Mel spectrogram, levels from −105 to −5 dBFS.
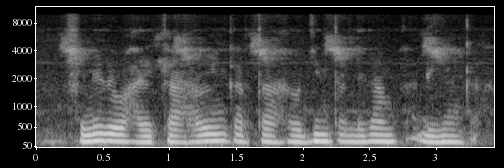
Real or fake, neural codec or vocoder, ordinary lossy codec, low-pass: fake; vocoder, 22.05 kHz, 80 mel bands, WaveNeXt; none; 9.9 kHz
